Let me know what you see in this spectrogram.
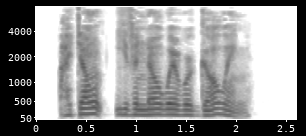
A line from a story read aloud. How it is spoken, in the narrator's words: she says, also quietly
